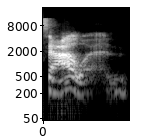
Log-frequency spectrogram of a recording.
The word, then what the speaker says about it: Samhain: Yeah, but it's pronounced Samhain.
